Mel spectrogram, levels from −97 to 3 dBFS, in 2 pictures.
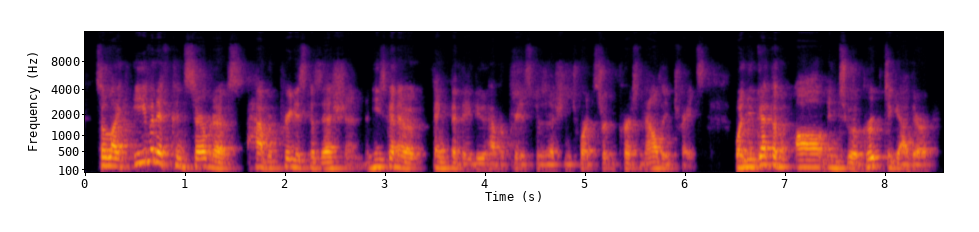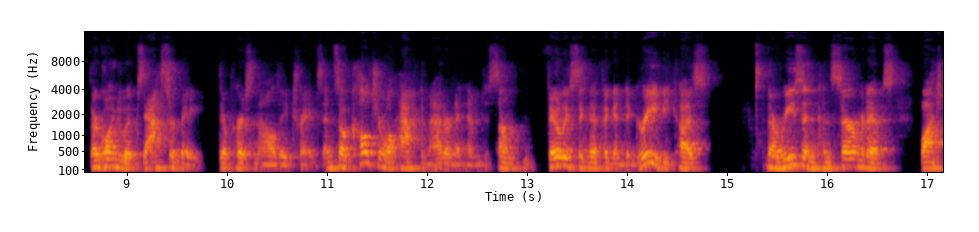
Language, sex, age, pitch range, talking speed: English, male, 30-49, 120-155 Hz, 200 wpm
